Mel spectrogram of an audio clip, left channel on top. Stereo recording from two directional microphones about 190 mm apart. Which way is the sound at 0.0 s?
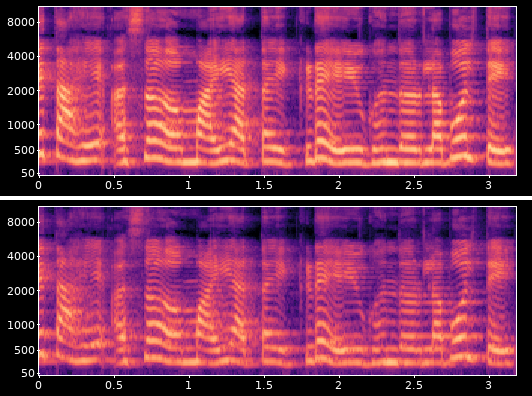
25° left (ahead or behind).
